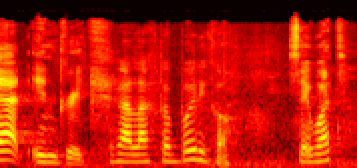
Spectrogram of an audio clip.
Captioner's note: foreign language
